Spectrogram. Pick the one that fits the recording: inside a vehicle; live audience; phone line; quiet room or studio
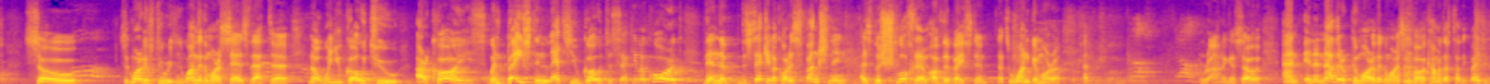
live audience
